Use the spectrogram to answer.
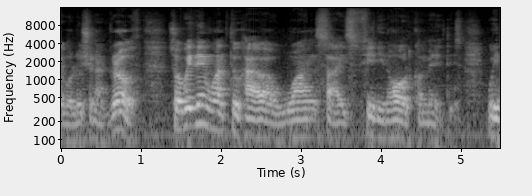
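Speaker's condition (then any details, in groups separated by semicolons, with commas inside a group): No condition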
